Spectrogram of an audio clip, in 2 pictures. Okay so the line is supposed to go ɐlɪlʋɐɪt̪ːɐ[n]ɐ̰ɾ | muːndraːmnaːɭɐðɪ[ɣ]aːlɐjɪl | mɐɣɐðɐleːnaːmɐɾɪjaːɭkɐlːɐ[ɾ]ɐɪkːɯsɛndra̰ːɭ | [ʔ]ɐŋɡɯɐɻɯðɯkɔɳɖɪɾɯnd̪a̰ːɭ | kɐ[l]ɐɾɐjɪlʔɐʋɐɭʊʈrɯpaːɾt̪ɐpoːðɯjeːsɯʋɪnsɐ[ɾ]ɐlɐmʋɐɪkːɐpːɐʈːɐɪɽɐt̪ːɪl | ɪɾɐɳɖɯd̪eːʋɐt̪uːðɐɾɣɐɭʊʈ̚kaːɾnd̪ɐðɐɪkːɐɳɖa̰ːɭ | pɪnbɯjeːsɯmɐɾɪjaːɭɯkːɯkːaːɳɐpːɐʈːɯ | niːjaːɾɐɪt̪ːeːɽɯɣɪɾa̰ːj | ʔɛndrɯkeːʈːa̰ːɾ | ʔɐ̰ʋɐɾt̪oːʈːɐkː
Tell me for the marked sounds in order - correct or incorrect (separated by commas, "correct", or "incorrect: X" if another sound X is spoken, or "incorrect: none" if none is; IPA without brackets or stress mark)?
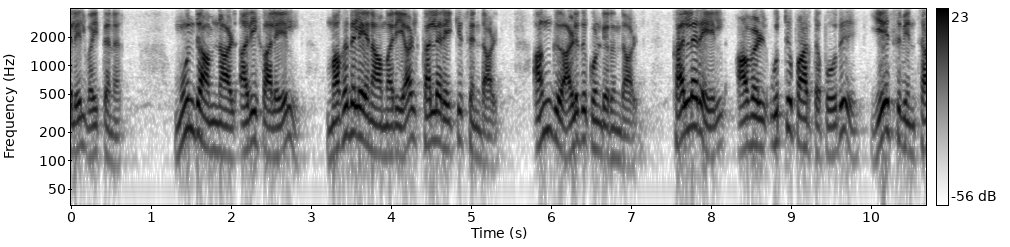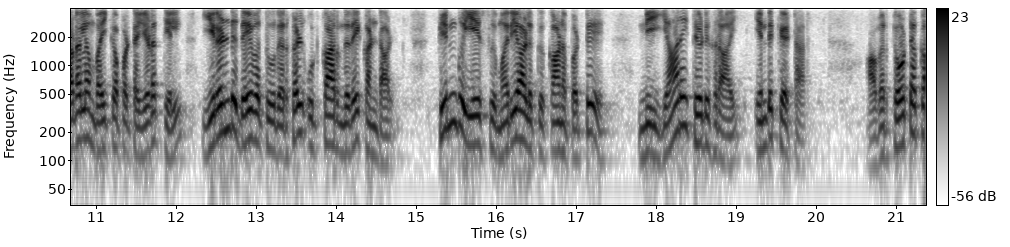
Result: correct, correct, correct, correct, incorrect: lː, incorrect: ɽ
